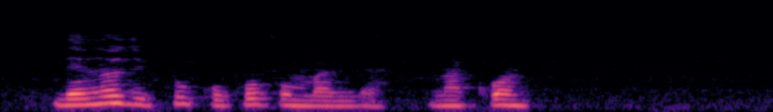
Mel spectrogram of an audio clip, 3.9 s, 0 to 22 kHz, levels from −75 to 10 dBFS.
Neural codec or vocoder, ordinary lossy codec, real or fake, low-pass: none; MP3, 96 kbps; real; 7.2 kHz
